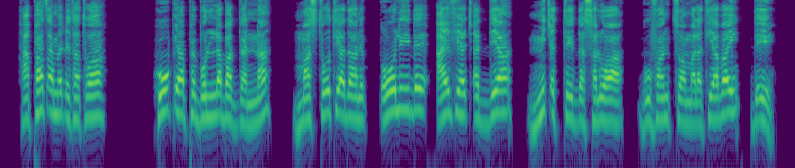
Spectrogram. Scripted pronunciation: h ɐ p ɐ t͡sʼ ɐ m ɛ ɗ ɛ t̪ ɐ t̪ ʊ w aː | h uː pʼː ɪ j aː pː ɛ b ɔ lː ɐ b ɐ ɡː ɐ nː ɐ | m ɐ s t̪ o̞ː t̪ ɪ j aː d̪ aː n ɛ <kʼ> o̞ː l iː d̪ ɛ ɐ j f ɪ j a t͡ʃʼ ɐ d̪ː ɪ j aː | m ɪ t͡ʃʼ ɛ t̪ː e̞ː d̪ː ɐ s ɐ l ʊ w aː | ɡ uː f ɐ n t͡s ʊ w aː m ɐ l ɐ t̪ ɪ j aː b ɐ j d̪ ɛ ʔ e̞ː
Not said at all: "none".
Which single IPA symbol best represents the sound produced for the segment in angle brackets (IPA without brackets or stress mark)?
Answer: pʼ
